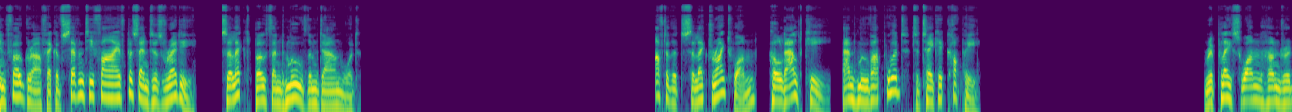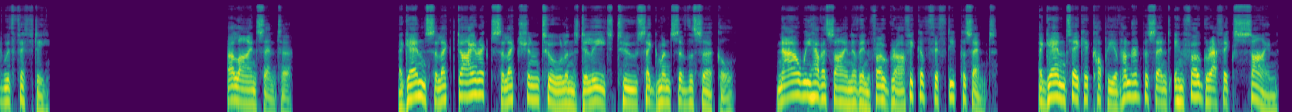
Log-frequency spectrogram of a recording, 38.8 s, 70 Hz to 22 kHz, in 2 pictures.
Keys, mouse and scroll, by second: 9.3 space, 9.5-12.1 drag, 12.1-15.3 alt+drag, 17.0 t, 17.4-21.4 drag, 21.6-25.1 drag, 25.1 shift+click, 26.0 click, 28.5 Delete, 29.5 click, 31.1 Delete, 33.3-37.1 drag, 37.1-38.7 alt+drag.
